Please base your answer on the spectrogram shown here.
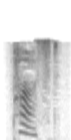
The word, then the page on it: past: pæst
